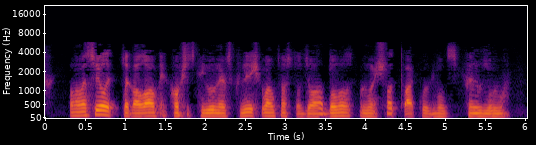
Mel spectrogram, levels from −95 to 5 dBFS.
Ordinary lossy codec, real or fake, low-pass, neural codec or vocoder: MP3, 24 kbps; fake; 7.2 kHz; codec, 16 kHz, 0.5 kbps, FreqCodec, larger model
